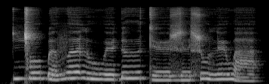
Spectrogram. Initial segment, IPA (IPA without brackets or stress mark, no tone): ŋ͡ǀ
